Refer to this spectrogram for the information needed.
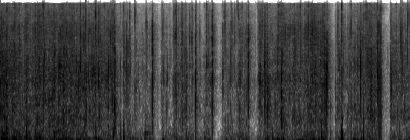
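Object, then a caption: Plastic bubble wrap sheet. A black plastic bubble wrap sheet is held and twisted in both hands beside the mic while fingertips pinch, pop and crinkle the bubbles. Dense, bright crinkling runs throughout, broken by sharp snapping pops and brief quieter gaps, with a soft low rumble underneath.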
